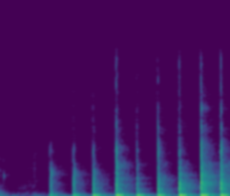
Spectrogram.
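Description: A small steel pry bar tapping a bent low-grade silver coin lying on a wooden strip on a kitchen table, about nine quick light knocks at roughly five a second, getting louder toward the end, to hammer the coin flat.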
